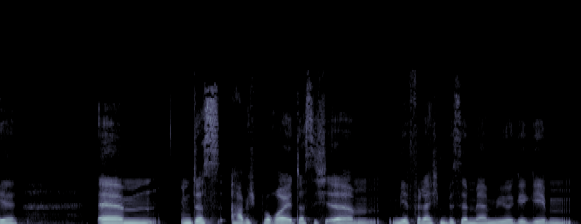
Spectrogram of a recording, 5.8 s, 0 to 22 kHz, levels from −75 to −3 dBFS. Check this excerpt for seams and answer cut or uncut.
uncut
